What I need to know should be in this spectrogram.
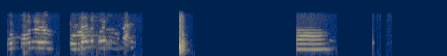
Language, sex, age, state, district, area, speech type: Dogri, female, 30-45, Jammu and Kashmir, Udhampur, rural, conversation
